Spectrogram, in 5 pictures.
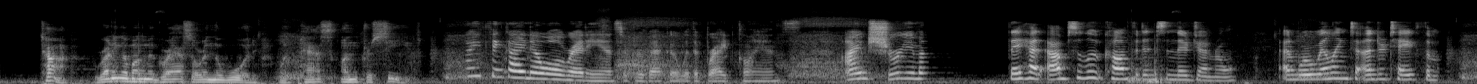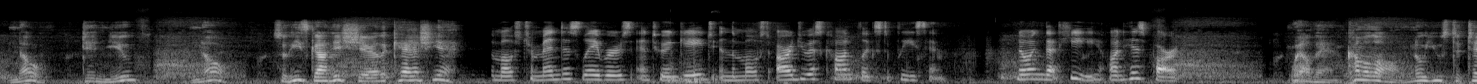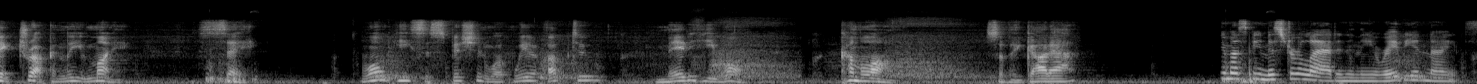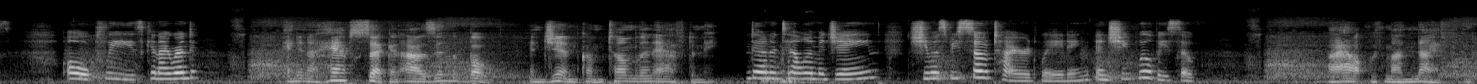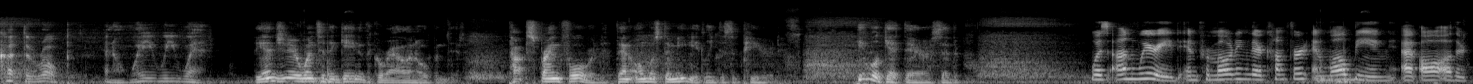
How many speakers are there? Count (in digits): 4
